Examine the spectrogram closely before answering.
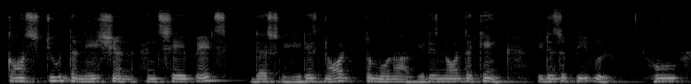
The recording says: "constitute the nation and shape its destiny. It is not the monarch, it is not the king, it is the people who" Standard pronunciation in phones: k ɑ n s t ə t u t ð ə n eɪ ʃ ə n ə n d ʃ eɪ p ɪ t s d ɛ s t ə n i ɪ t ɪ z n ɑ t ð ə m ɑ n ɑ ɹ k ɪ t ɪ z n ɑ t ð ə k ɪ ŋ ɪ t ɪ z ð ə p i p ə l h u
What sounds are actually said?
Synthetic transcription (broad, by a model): k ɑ n s t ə t u t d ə n eɪ ʃ ə n ə n d s eɪ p ɪ t s d ɛ s t ə n i ɪ t ɪ z n ɑ t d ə m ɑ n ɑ ɹ k ɪ t ɪ z n ɑ t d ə k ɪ ŋ ɪ t ɪ z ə p i p ə l h u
